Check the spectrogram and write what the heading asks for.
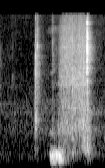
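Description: A click, then about a second of rustling and scraping from small paint jars and brushes being handled on a worktable, ending in a sharp tap.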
